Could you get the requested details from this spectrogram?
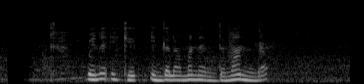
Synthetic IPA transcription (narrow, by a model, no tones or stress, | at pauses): ʋenəʔikekind̪ɐlamɐnɛd̪ːəmand̪a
